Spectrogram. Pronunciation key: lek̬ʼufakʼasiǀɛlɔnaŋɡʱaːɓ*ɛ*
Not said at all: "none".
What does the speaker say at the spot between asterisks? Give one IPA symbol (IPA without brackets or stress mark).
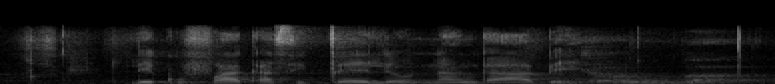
ɛ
